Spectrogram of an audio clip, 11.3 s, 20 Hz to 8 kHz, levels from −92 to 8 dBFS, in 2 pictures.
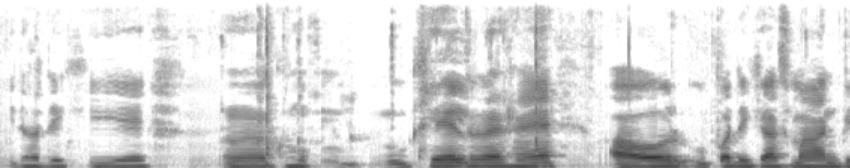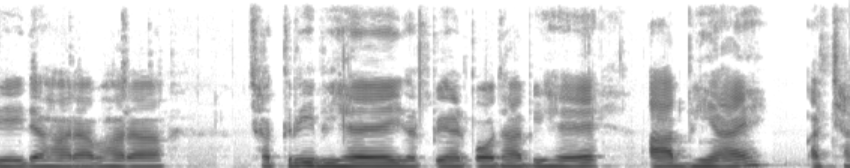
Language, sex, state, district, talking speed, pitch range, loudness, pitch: Hindi, male, Chhattisgarh, Sarguja, 140 wpm, 135-145 Hz, -24 LUFS, 140 Hz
